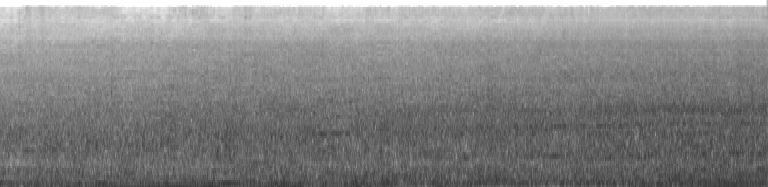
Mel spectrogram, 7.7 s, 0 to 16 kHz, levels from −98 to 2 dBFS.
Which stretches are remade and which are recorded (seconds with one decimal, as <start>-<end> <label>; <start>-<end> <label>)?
0.0-5.8 remade; 5.8-7.2 recorded; 7.2-7.7 remade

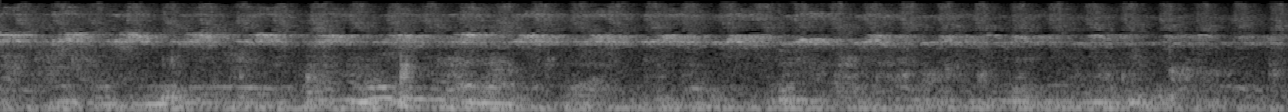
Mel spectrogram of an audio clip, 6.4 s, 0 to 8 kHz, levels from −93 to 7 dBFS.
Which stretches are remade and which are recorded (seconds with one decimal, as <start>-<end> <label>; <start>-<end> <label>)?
0.0-6.4 recorded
